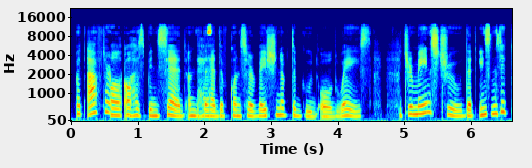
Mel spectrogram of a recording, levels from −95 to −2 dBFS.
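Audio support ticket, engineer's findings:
Frames out of order, four spots: 0.59–0.90 s, 1.89–2.10 s, 4.54–4.93 s, 6.21–6.43 s. Garbled flutter in the speech. Adjacent runs of frames swapped before decode, halves of about 139, 93, 186 and 93 ms, which fits runs of two to four frames. Nothing dropped, just reordered. Probably the packet reassembly or jitter buffer.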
